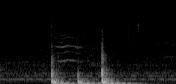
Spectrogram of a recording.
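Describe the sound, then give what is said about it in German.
Three firm knocks on the door of the director's office in quick succession, evenly spaced and fairly loud, with no talking around them. “Äh, zum Direktorenzimmer. Okay. Und klopfe einmal.”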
